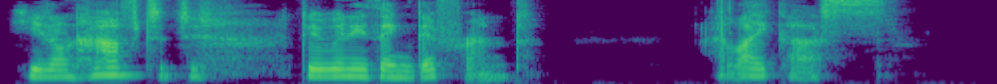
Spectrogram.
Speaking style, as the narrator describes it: Daniel mumbles into his lips

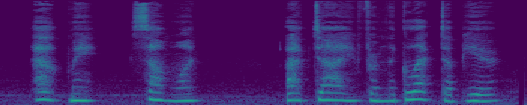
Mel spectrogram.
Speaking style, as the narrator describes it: Howell's voice was presently heard shouting weakly

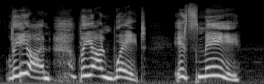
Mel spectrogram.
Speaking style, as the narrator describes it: I screamed

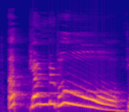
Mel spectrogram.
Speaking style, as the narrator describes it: the other shouted

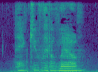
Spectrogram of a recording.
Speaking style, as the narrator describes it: the baby's mother said softly

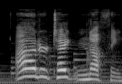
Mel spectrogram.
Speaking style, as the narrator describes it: shouted the laird in his feeble, woolly, yet harsh voice

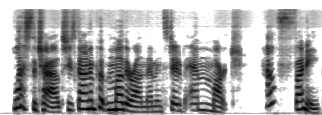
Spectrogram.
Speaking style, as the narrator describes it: cried Jo

